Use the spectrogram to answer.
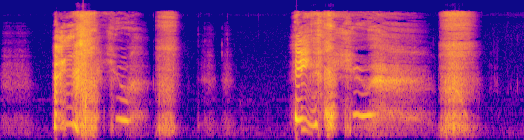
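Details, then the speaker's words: Two high-pitched sneezes from an adult who feels run down and says the sneezes are weird at the moment, each with a quick in-breath and a sharp squeaky burst. "so wow my sneezes are weird at the moment"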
